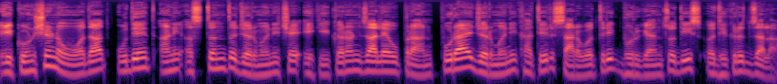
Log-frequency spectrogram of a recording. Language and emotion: Goan Konkani, neutral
